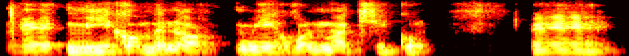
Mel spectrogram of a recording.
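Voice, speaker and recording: A man in his late forties, a lawyer, giving casual analysis in an interview and speaking warmly and familiarly to the host. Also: medium pitch, very animated, normal speed, dull audio. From Mexico. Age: late 40s. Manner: warm, conversational, often says "mi querido Manuel". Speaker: lawyer and political analyst guest.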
